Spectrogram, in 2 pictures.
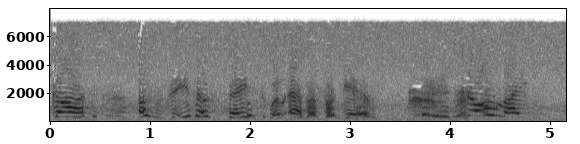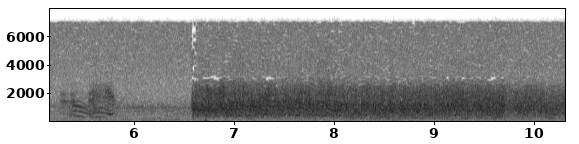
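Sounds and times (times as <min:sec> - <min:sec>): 
speech: 0:00.3 - 0:04.8
lightning strike: 0:06.6 - 0:10.2
thunder: 0:06.6 - 0:10.2.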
